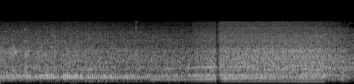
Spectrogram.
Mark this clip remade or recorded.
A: recorded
